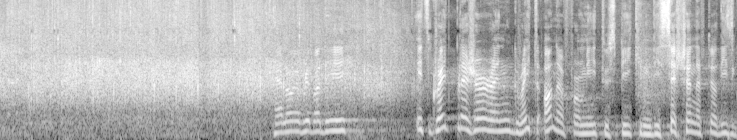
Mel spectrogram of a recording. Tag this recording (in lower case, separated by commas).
speech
